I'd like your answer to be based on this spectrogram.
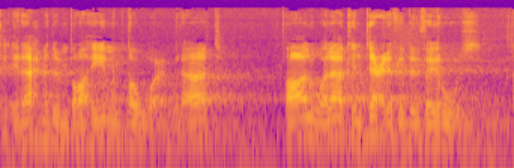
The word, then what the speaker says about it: مرات: مرات، هذه معروفة يعني بلدة في نجد تكتب مرات هكذا لكن تنطق مرات معروفة.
